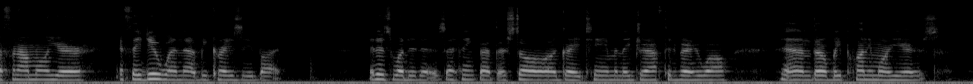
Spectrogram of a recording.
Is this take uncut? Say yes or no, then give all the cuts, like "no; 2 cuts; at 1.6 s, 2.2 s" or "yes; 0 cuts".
yes; 0 cuts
